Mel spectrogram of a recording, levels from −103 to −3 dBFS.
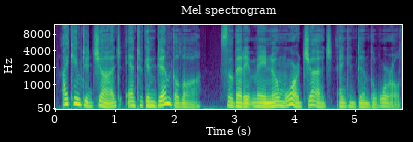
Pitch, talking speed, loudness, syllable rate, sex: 145 Hz, 205 wpm, -17 LUFS, 4.6 syllables/s, female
